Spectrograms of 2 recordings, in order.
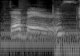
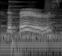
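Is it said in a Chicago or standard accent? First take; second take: Chicago; standard. First: It has a Chicago urban pronunciation. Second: It has a standard American pronunciation. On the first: The speaker calls it right. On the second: The speaker calls it wrong. "make sure you don't say"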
